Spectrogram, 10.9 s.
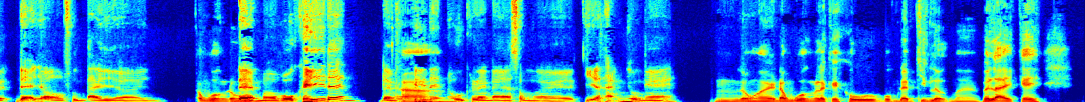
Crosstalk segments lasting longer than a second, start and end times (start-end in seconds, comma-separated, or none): none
